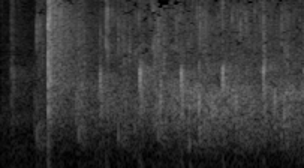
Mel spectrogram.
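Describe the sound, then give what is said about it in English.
A crowd breaks into applause after a quiet start, clapping to show they have never seen the TV show This Is Us, many hands in a dense, steady patter that stays fairly loud and even to the end. “So if you will you clap if you've never seen the show?”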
